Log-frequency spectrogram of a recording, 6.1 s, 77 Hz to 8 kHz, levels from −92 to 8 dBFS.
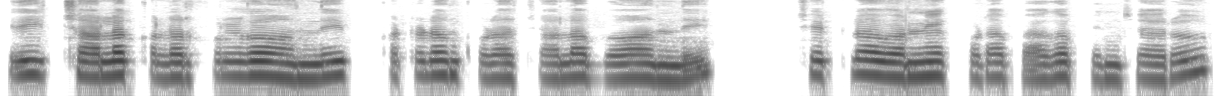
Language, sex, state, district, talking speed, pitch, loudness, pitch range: Telugu, female, Andhra Pradesh, Chittoor, 130 wpm, 195 Hz, -28 LUFS, 185-210 Hz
